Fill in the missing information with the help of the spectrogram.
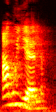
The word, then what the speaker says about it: Amouyel: Amouyel.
